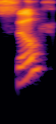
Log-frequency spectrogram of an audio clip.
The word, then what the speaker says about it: Sif: so it's basically like I think I'm pronouncing her name wrong it's Silph s-i-f so basically they yes and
